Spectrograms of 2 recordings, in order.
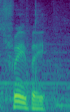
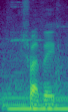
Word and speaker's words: Treby: next episode of cupol can I just say it's triby I know it's I know it's spelled treby but everyone says that everybody triby and I'll see you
